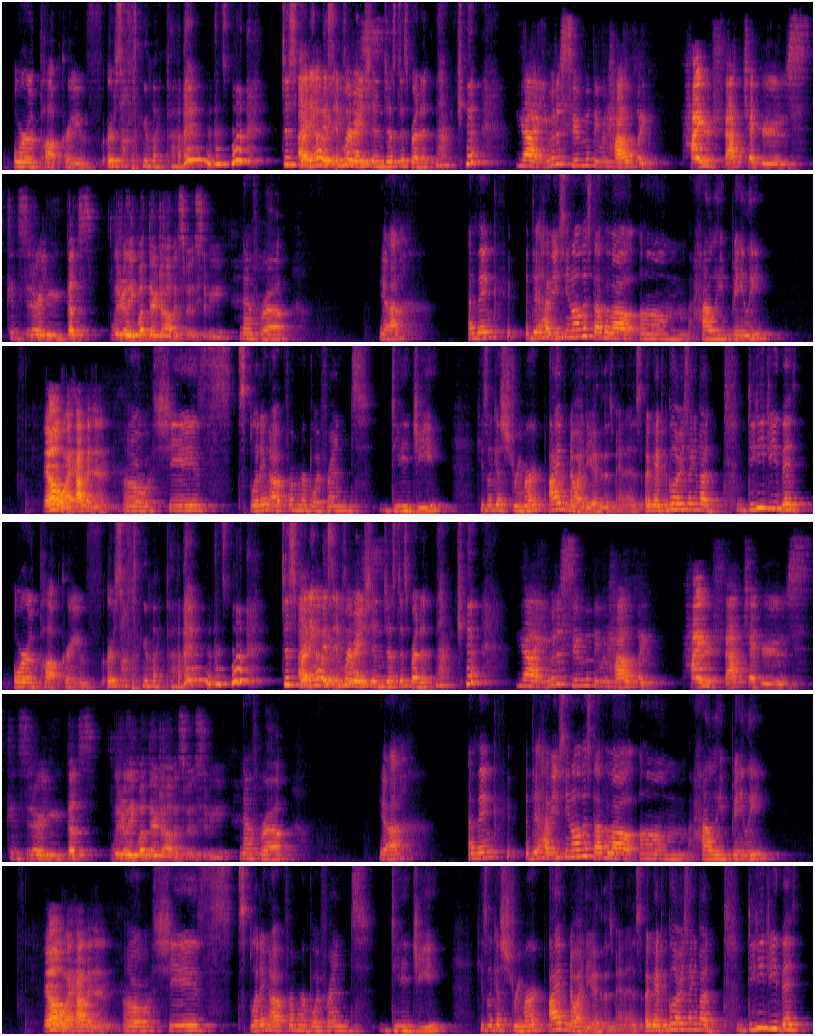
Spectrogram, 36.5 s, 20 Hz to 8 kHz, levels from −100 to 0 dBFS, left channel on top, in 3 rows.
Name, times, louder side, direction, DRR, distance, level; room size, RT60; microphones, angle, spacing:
voice 1, 0.2-1.3 1.6-3.9 4.2-6.7 6.9-7.4 15.7-16.4 17.8-18.3 19.2-19.5 20.0-23.6 26.1-30.8 31.5-36.2, left 1 dB, 10° right, 1 dB, 1.1 m, -33 dB
voice 2, 4.4-5.4 7.7-9.7 10.2-13.3 13.8-15.5 24.9-25.9, left 3 dB, 30° left, 3 dB, 1.5 m, -30 dB
8.3 x 6.6 x 4.0 m, 0.63 s
head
